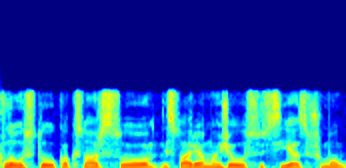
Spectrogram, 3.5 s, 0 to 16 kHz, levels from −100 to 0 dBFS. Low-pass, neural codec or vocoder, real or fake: 7.2 kHz; none; real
